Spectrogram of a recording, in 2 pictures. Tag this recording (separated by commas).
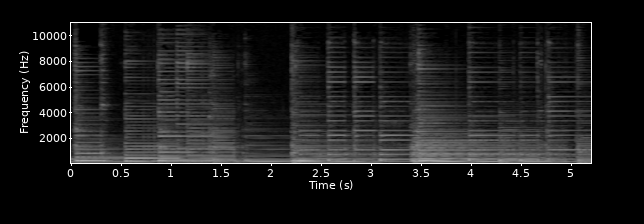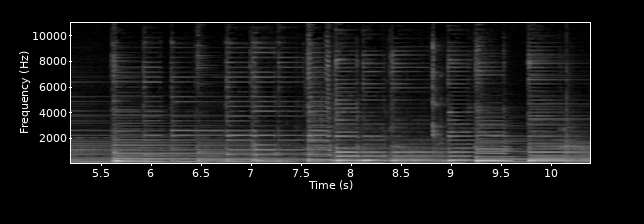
Music, Strum, Acoustic guitar, Musical instrument, Plucked string instrument, Guitar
